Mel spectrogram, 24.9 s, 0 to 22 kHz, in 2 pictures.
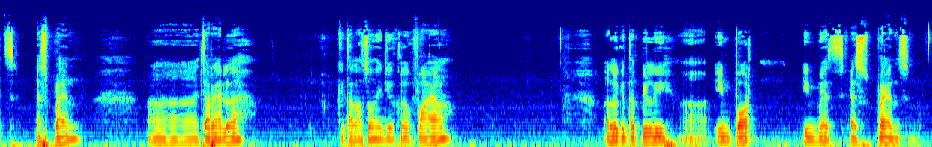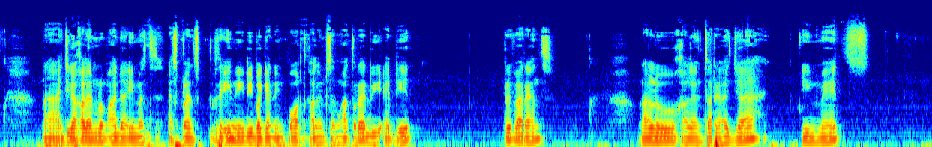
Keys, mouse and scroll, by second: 19.6 click.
